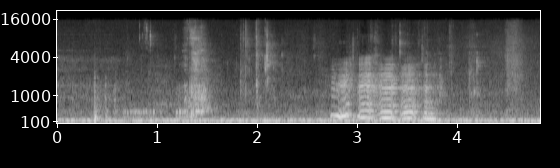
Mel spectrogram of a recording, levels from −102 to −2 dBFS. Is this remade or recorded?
recorded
